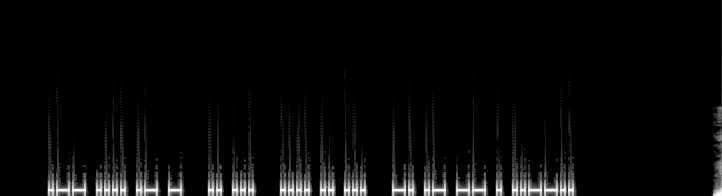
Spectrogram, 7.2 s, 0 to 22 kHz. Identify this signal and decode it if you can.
Morse code, heard as a keyed tone, about 30 wpm, 700 Hz. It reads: WHAT IS HIS NAME?
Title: Sentences from Top 200 Words 30wpm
